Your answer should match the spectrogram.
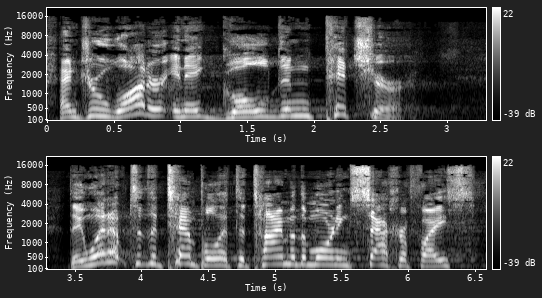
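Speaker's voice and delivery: preacherly quotation; read-aloud quote. Acted. Reads commentary quote with lift.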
